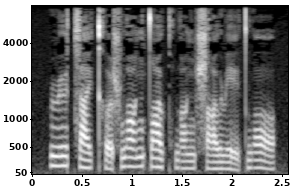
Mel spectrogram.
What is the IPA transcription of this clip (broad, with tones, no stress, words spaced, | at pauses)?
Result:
ɻɻ̩˦ t͡sa˨˦ɪ̯kʰɤ̰˨˩ ʂwɑ˦ŋ t̪ɑ˦ʊ̯kʰwɑ˨˦ŋ ʂɑ˨˦ʊ̯ɻḛ˨˩ɪ̯ t̪wɔ˥˨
